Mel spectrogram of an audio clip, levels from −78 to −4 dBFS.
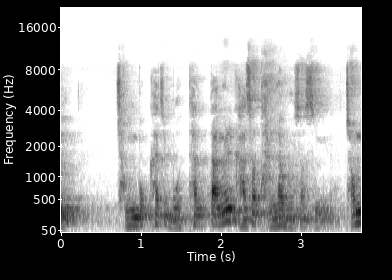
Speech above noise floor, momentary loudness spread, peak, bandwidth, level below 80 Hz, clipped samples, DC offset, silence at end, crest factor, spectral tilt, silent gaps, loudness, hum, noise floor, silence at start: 20 dB; 13 LU; -2 dBFS; 13 kHz; -56 dBFS; under 0.1%; under 0.1%; 0 s; 20 dB; -5 dB/octave; none; -24 LUFS; none; -42 dBFS; 0 s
